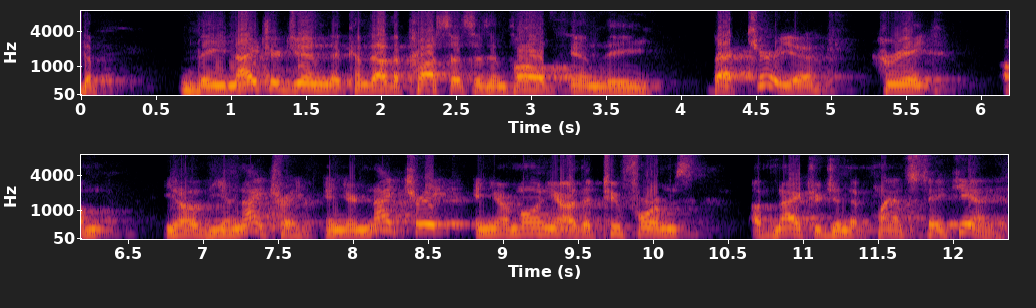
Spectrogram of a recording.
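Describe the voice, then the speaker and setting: A plain, everyday voice at a moderate pace, with very even loudness and ordinary pitch variation. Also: man, fairly high pitch for a man. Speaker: agroforestry presenter. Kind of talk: lecture.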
